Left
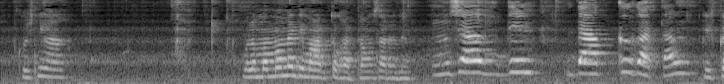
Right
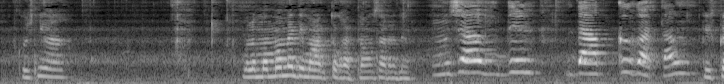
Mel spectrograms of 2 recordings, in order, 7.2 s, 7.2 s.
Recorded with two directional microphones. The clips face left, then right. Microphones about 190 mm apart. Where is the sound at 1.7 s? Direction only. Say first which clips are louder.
Right 1 dB; 25° right (ahead or behind).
